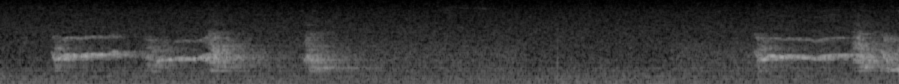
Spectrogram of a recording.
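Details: Beagles in Maine conditioning on snowshoe hare in July, being worked to lose weight; a few far-off drawn-out bawls and chop notes, then a long quiet gap before another sustained tonal bay near the end.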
